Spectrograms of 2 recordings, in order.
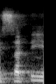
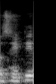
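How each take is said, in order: First: "सटी" with a neutral short first vowel, suh-tee; pronunciation suh-tee. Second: "सिटी" with a short i, si-tee; rejected pronunciation si-tee. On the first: ("सटी", पहले अक्षर में इ नहीं) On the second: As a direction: say "सिटी" like the English word city. ("सिटी", पहले अक्षर में छोटी इ) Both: Shown as a demonstration. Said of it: "इसको सिटी नहीं बोलना है".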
